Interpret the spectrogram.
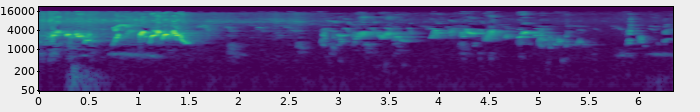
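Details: Red-whiskered bulbul giving loud chirped rik phrases in an answering duel with a resident territorial bird: a strong opening burst, a short pause, then softer chattering phrases trailing off.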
